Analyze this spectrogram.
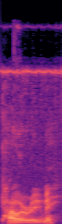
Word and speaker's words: Pawarumi: gonna show you is power roomie and that is how you say it and with something you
